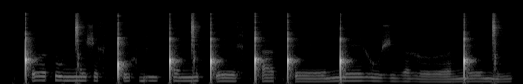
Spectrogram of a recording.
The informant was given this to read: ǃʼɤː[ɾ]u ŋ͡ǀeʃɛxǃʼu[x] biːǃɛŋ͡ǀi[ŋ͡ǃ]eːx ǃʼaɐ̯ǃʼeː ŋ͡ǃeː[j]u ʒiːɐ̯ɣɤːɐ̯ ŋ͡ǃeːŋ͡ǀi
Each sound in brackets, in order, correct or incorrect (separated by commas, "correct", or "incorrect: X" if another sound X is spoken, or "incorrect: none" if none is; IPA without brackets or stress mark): incorrect: θ, correct, incorrect: ǃʼ, incorrect: ɣ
